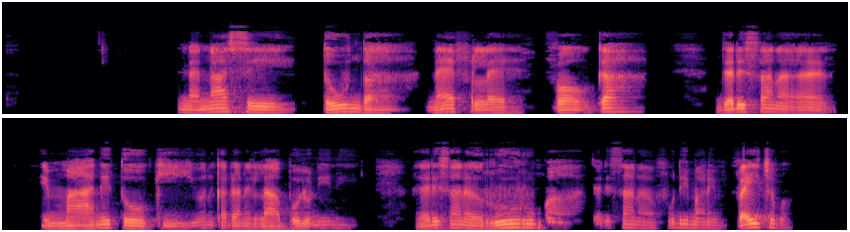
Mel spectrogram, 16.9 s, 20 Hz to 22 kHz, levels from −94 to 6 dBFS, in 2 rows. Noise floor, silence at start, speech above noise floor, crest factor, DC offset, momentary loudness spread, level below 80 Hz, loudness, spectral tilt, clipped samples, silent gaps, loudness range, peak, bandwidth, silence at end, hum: under -90 dBFS; 1.75 s; over 67 dB; 24 dB; under 0.1%; 15 LU; -52 dBFS; -23 LUFS; -4.5 dB/octave; under 0.1%; 2.95-3.21 s, 4.18-4.22 s, 5.34-5.42 s, 6.46-6.67 s, 7.05-7.13 s, 8.35-8.72 s, 12.08-12.17 s, 14.31-14.35 s; 3 LU; 0 dBFS; 9.4 kHz; 0.55 s; none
